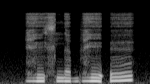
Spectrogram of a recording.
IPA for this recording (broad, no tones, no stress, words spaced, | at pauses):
ɦẽxnɛbʱẽ ʔʏ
